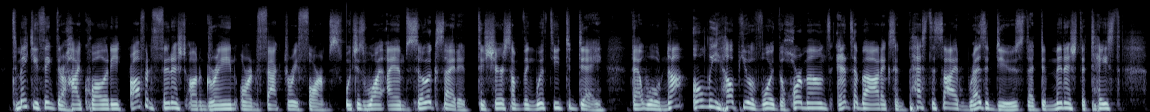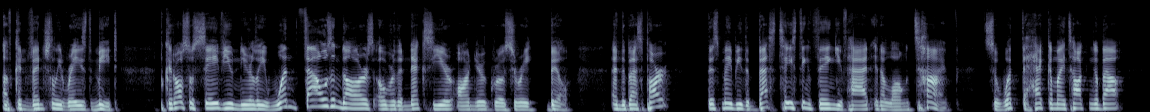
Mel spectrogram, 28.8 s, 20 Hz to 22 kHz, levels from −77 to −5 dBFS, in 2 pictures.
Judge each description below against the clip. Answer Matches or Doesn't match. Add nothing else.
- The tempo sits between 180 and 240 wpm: Matches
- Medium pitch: Matches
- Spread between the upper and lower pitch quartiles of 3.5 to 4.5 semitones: Matches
